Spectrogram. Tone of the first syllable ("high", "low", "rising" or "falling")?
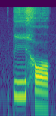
high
